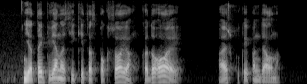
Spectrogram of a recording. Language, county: Lithuanian, Klaipėda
